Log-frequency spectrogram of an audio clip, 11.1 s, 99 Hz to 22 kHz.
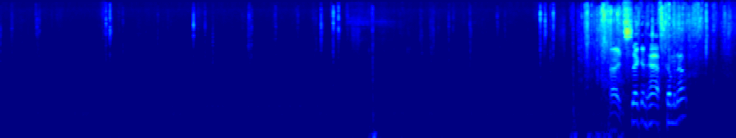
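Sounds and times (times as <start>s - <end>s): trading cards clicking and rustling: 8.1s - 10.8s.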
